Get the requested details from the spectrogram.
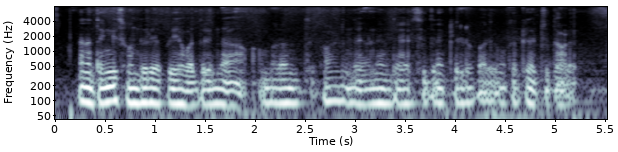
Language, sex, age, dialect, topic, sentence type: Kannada, male, 31-35, Central, agriculture, statement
